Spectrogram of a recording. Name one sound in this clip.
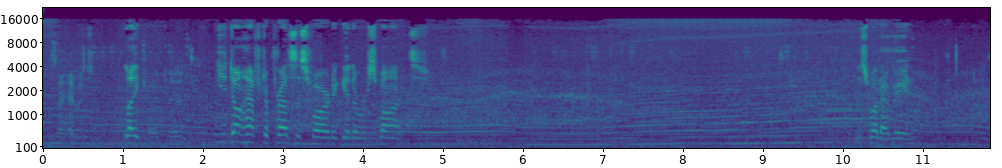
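Car tyres squeal sharply in short bursts through the corners.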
